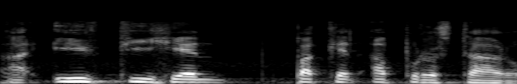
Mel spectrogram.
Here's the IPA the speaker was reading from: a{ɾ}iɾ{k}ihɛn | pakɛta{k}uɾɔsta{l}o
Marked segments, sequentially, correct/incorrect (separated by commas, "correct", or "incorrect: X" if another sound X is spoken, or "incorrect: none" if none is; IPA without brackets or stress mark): incorrect: none, incorrect: t, incorrect: p, incorrect: ɾ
